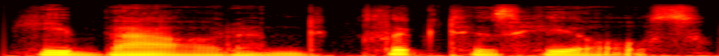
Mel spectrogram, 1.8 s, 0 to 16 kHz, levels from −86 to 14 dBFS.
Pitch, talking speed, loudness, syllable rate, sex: 100 Hz, 200 wpm, -19 LUFS, 4.7 syllables/s, male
